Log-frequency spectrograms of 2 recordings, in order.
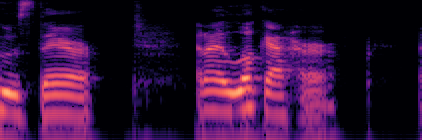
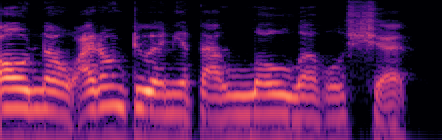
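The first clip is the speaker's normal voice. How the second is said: put-on scoffing tone. Retelling a man's reply about his finance job: imitating a scoffing reply. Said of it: "he just scoffs at it".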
